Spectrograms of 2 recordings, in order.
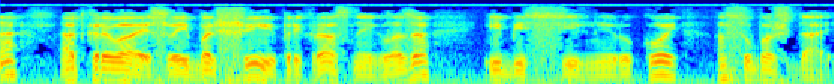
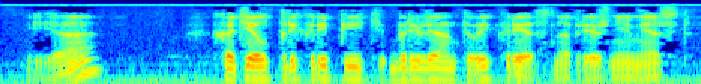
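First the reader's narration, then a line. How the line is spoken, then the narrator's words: Quiet reply. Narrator (Russian): ответил он тихо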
